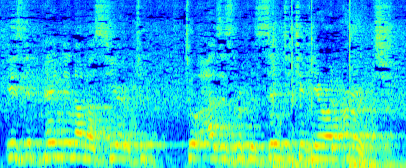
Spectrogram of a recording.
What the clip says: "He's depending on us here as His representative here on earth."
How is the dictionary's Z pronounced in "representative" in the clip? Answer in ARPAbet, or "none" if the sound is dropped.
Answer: Z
